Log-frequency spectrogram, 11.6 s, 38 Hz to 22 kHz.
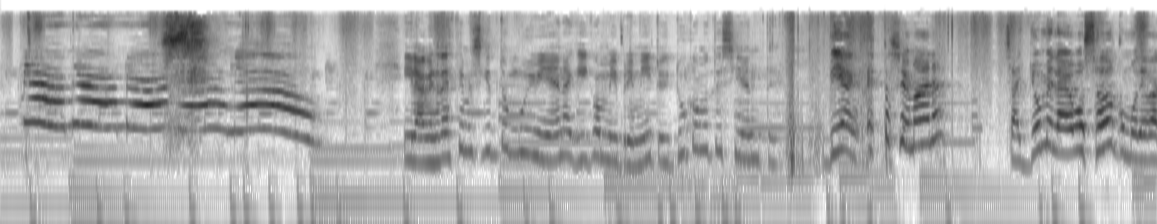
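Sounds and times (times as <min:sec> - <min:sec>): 
small cat meowing: 0:00.1 - 0:03.2
speech: 0:04.0 - 0:11.5.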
